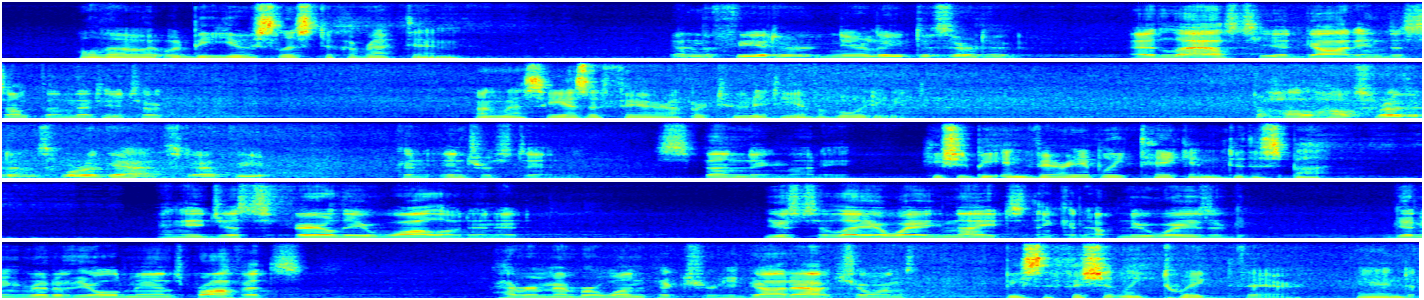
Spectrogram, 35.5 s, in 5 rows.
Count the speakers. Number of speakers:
3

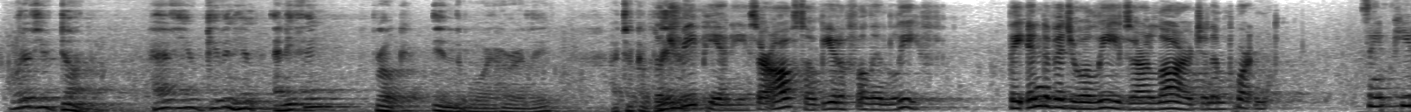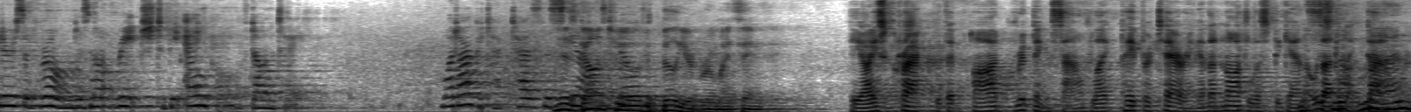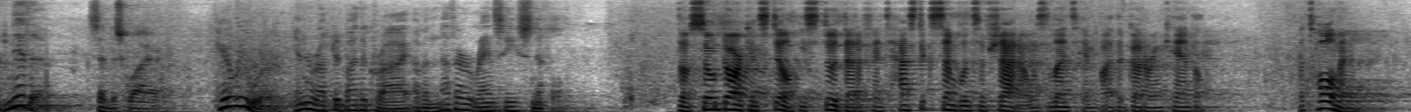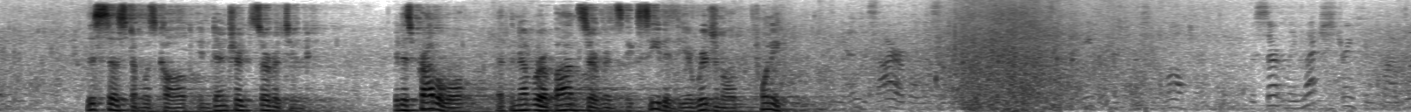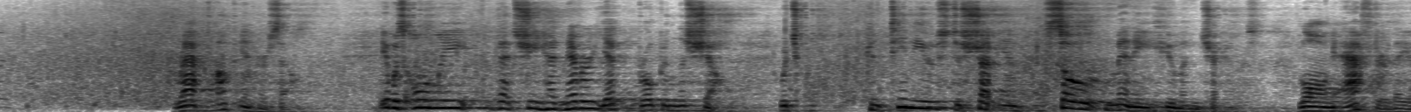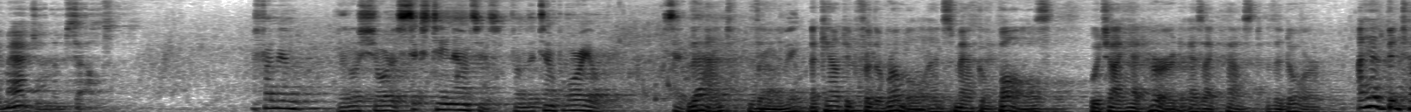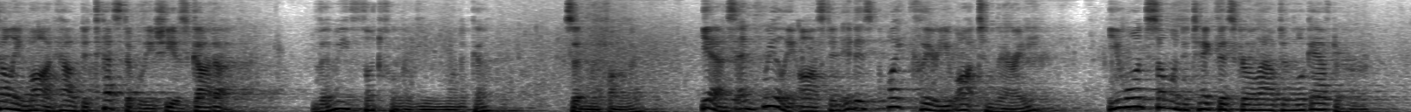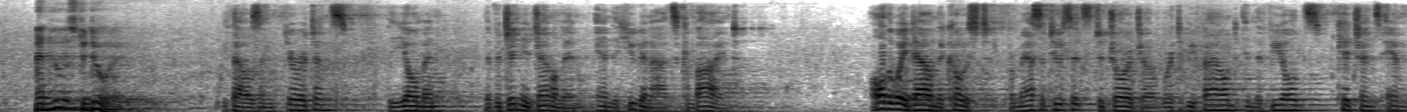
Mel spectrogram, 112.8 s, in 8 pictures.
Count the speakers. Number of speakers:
10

